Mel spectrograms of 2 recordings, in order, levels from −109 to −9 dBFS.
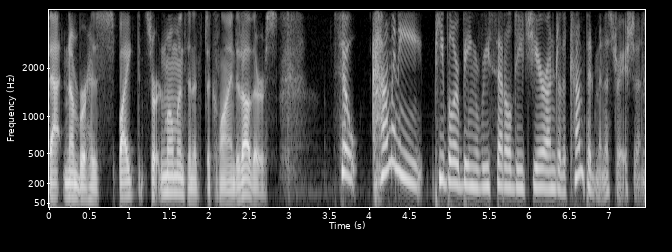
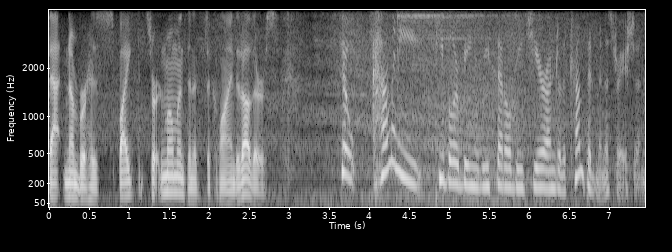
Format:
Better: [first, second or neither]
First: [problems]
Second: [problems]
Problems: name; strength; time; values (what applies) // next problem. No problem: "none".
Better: first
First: none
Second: background sound (Crash cymbal + Aircraft); 19 dB below the speech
